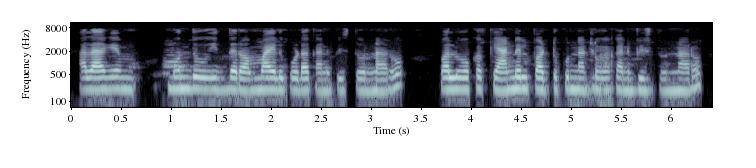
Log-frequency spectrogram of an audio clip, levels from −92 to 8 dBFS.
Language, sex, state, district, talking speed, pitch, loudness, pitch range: Telugu, male, Telangana, Hyderabad, 105 wpm, 200 Hz, -19 LUFS, 195-210 Hz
